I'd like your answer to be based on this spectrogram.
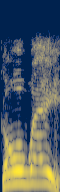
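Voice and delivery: put-on yelling. Retelling yelling at beings in the house: retelling yelling at ghosts. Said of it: "I'm yelling at these beings".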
